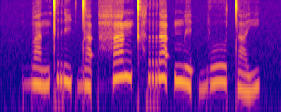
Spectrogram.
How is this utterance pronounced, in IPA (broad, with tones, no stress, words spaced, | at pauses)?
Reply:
ba˩˦ntri˨˩ʔda˨˩ʔ ha˥˩ŋkʰra˥˩ʔme˨˩ʔ boː˥˩ta˩˦j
